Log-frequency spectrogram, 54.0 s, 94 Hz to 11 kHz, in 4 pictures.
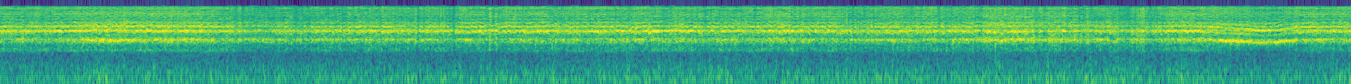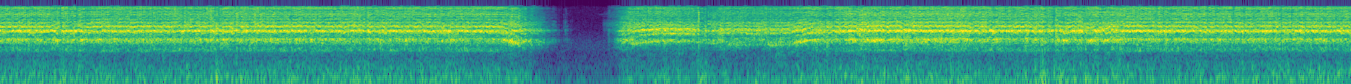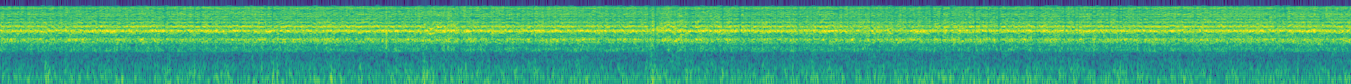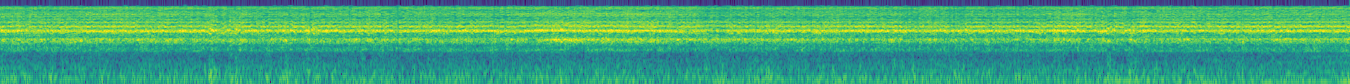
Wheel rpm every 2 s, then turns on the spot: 160, 160, 160, 160, 160, 160, 150, 160, 160, 70, 130, 160, 160, 160, 160, 160, 160, 160, 160, 160, 160, 160, 160, 160, 160, 160, 160.
none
